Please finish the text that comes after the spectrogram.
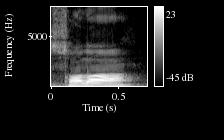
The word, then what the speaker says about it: الصلاة: Now note that the word salah, the al-alif al-khanjariya is placed right on top of the waw. So you have to pronounce only the alif, not the waw.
